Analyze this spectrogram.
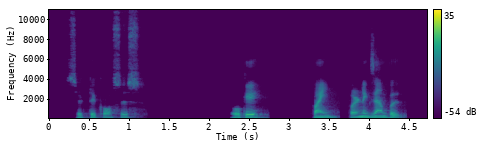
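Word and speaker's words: psittacosis: P is silent over here that is citicosis.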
